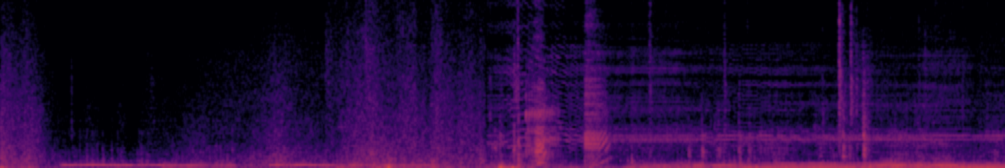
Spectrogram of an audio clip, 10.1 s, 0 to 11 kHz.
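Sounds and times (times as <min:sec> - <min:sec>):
faint wavering high tone: 0:00.6 - 0:04.8
low voice humming: 0:00.6 - 0:10.0.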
